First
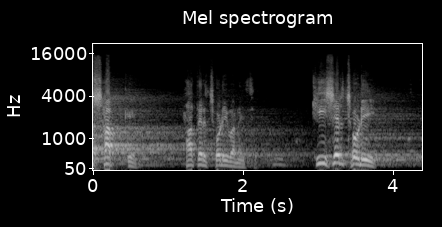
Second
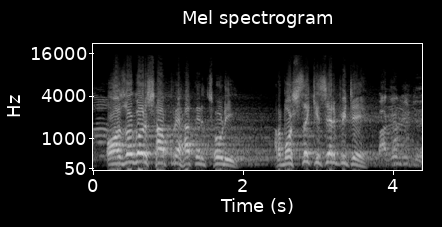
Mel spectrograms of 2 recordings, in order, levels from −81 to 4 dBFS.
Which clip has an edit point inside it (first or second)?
first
